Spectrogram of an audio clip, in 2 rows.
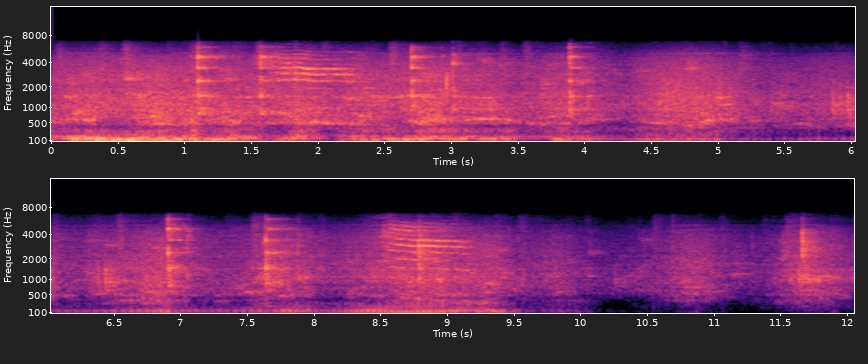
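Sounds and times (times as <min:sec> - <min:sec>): utensil clinking against bowl: 0:01.0 - 0:04.2, 0:05.9 - 0:09.1.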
